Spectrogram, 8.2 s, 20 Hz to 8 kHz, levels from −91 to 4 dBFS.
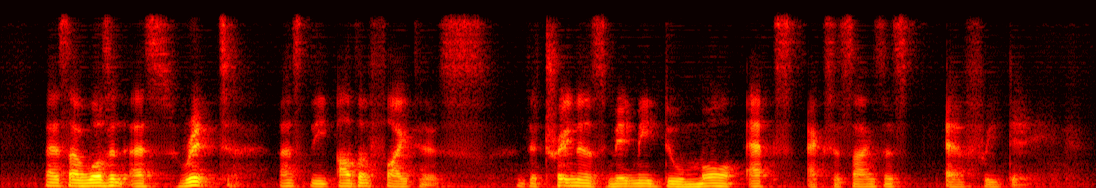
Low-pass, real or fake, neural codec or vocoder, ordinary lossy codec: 7.2 kHz; fake; codec, 16 kHz, about 1 kbps, DyCAST, with the encoder's durations; none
